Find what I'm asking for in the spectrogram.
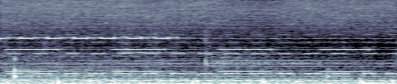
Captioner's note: beeping stops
